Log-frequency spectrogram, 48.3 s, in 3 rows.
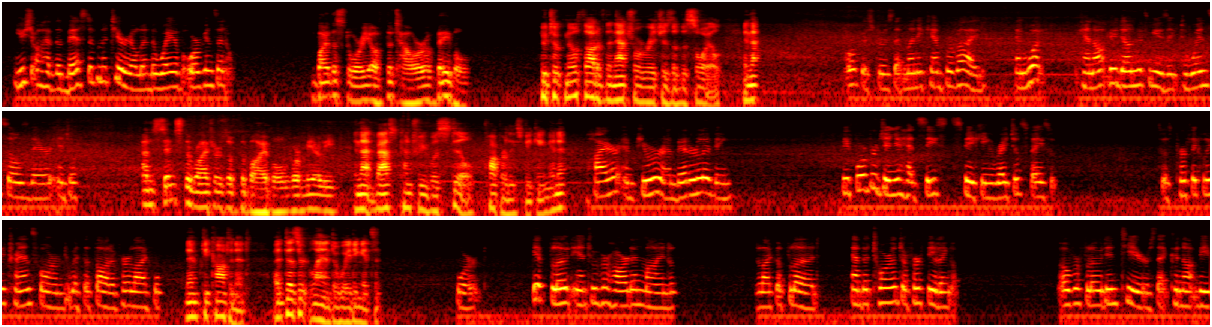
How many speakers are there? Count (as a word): three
